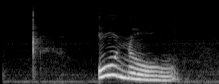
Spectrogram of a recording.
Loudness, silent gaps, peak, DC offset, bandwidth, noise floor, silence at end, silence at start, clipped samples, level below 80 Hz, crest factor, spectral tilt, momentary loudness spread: -14 LUFS; none; -2 dBFS; under 0.1%; 12.5 kHz; -47 dBFS; 0.4 s; 1 s; under 0.1%; -58 dBFS; 14 dB; -8 dB/octave; 22 LU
